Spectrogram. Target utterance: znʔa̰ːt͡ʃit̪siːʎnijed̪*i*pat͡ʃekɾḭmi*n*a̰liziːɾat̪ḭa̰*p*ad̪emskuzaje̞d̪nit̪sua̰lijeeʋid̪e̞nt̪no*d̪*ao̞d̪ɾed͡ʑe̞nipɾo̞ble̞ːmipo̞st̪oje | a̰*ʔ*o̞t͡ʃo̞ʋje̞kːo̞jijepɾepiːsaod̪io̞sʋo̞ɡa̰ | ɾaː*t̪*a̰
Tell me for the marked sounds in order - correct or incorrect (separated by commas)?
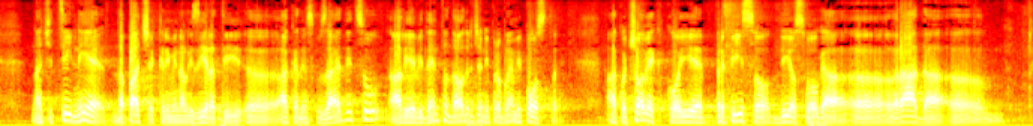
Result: incorrect, correct, incorrect, correct, incorrect, incorrect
